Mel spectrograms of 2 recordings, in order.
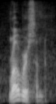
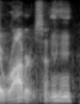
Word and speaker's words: Roberson: how's that if they pronounce his last name correctly yeah yep Roberson yeah there's no tea some people say Robertson it's not it no it's robertonson when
